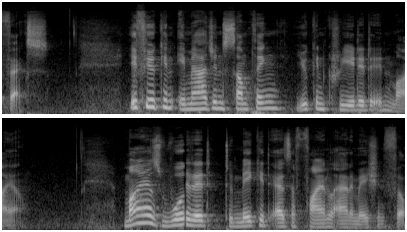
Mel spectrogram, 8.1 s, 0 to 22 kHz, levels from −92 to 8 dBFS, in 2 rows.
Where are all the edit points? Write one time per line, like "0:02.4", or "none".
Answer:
0:05.9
